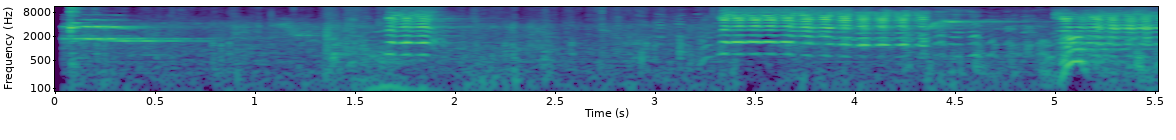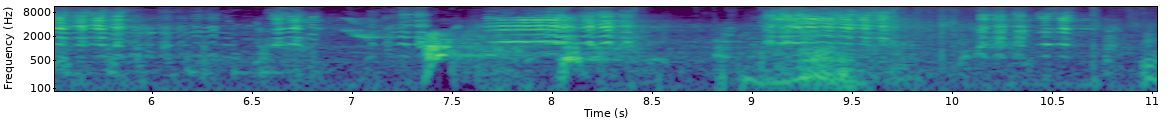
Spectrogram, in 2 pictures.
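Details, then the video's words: Baby goat bleating while feeding: several wavering, nasal bleats with stacked harmonics, some long and quavering, others short, interspersed with soft feeding noises and quiet background sounds. "Baby goat feeding"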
